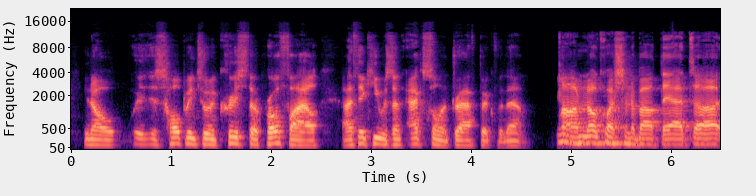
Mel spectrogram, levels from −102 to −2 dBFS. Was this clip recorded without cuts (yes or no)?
yes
